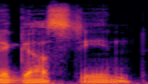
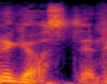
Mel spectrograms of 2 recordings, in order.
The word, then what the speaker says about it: Augustine: But it seems as though some of the oldest Christian groups, when speaking in English, would pronounce it Saint Augustine.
